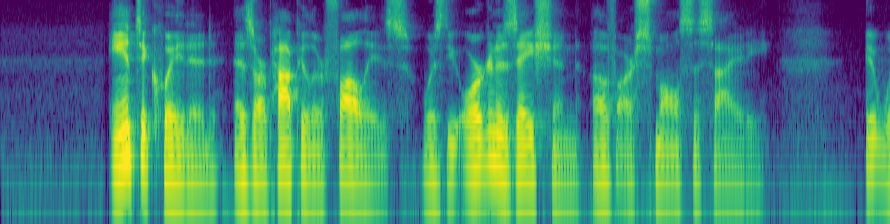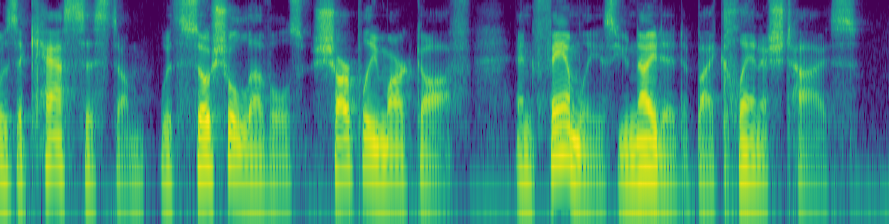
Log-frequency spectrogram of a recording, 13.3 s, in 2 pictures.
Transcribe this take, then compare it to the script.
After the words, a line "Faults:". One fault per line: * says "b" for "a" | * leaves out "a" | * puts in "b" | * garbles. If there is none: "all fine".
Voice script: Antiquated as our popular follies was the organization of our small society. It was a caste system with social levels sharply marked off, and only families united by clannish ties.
Antiquated as our popular follies was the organization of our small society. It was a caste system with social levels sharply marked off, and families united by clannish ties.
Faults:
* leaves out "only"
